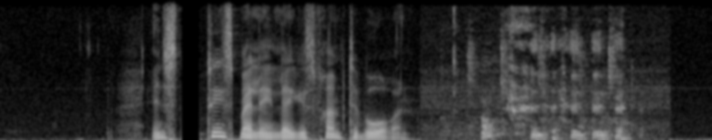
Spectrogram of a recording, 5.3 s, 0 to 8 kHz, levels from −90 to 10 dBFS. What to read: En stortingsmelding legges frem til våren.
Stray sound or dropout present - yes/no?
yes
